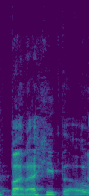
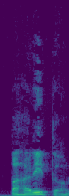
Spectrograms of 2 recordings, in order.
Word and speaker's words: pajarito: and then Daniel just goes, Papito, mira ese parajito. Okay, man, whatever. Which is, I don't know how to say it in English, but it's parallel. Like, the word was bird. Uh-huh. Pajarito, right?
